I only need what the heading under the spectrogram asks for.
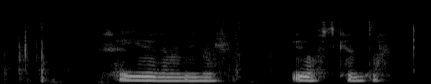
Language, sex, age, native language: Icelandic, male, 18-19, Icelandic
